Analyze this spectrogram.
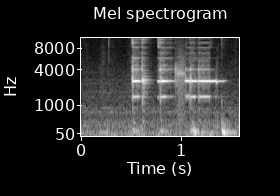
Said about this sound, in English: As my alarm goes off for no reason. What did I set that alarm for? 8 o'clock.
